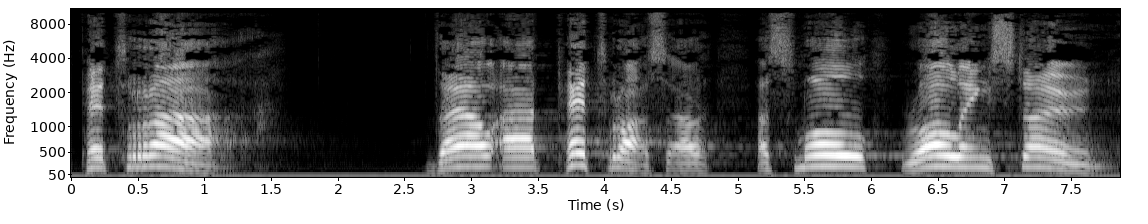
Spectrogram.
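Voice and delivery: slow, emphatic pulpit delivery; preaching. Acted. Preacher booming scripture to the congregation, slow and emphatic. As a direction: preach every word like scripture.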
